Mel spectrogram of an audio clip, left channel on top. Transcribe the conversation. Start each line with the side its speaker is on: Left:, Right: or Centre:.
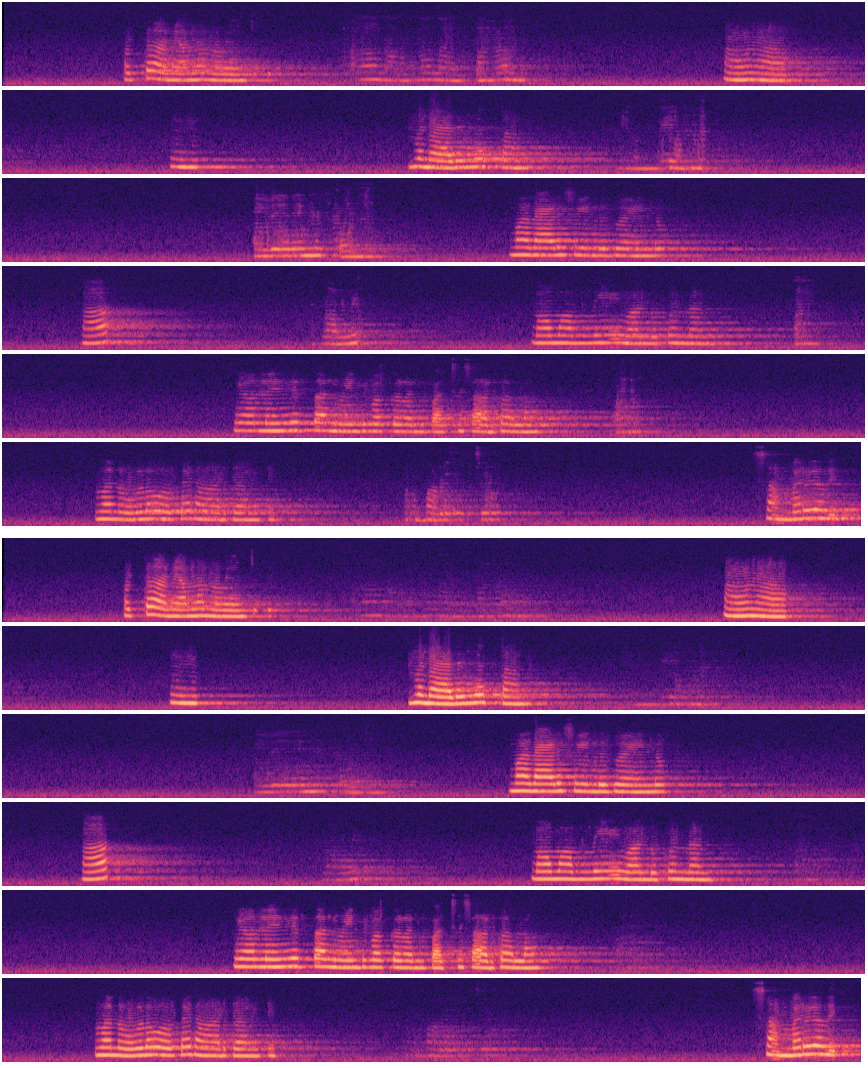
Right: మత్త మీ అమ్మమ్ ఏంటి
Left: ఆ మా అమ్మ మా ఇంటికాన్నే
Right: అవునా హ మనాడ వెతాను
Left: ఉంది ఆ ఏముంది ఏం అదిస్త <inaudible>
Right: మడయాడ ఫీల్డ్కి పోయిడు ఆ
Left: మమ్మీ
Right: మా మామ్మీ వండుకున్నాను
Left: ఆ
Right: ఇవల్ హంగితా అల్ మెంటి పకారు పచ్చి సడదా అలా
Left: ఆ
Right: మరి నువ్వు కూడా పోకద ఆడటానికి
Left: మ వచ్చ
Right: సంబర్గాద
